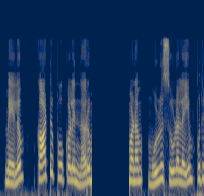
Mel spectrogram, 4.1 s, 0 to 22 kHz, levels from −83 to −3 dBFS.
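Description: From the start, the speech appears to have passed through a low-rate block codec, likely Nellymoser Asao, the old Flash microphone codec, at a rate that fits about 44 kbps. It codes short blocks with a fixed, small bit budget, so weak bands get no bits and are filled in with noise. The damage is plainly audible: a rough, hissy halo around the speech and a smeared, underwater quality, with nothing above about 10.7 kHz.

At 1.83 s, just after "மேலும் காட்டுப்பூக்களின்", a playback stall cuts the sound off in mid-flow. The player likely ran out of data or had its thread blocked, and the output went silent until it recovered. The gap lasts about 0.75 s, until 2.59 s, when the speech resumes, either where it stopped or at a later point.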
